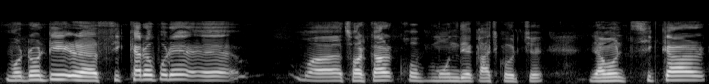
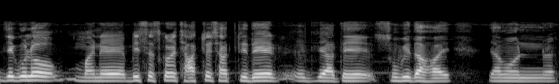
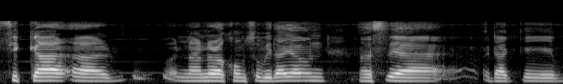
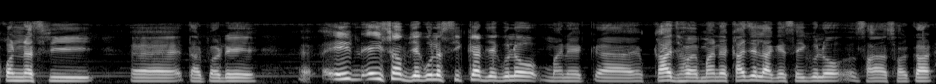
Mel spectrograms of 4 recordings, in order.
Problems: none marked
